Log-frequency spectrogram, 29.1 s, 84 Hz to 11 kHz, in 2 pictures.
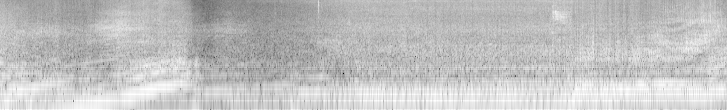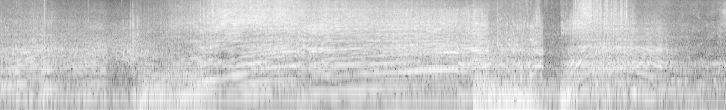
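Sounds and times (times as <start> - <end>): car engine accelerating hard: 17.2 - 28.9
loud low rumble: 24.0 - 27.3.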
